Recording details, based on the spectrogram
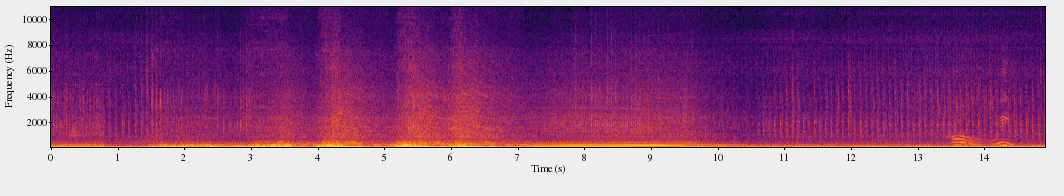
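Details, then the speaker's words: Mazda Miata, cold start after replacing a cracked coil pack that caused a cylinder 1 and 4 misfire: revs rise and fall cleanly, then a slightly lumpy cold idle because there is no idle air control valve; firing on all cylinders; normal cold idle. "all right so we're all good now it's just gonna run like that because um i don't have a idle air control valve so until it warms up it'll start running a little bit smooth"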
